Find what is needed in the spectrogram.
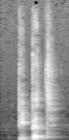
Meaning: a pipette
- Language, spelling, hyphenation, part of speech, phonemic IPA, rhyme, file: Dutch, pipet, pi‧pet, noun, /piˈpɛt/, -ɛt, Nl-pipet.ogg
